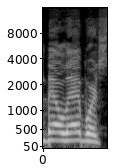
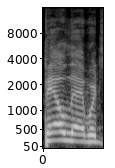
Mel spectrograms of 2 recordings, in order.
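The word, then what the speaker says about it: Bel Edwards: He says, do we remember John Bell Edwards threatening LSU football? Stop. And it's not Bell Edwards, Bell. It's Bell Edwards.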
